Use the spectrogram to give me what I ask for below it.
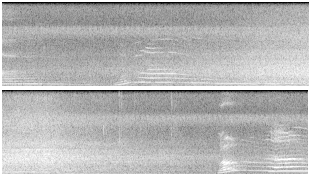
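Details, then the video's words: Slow meows from a ginger cat and a black cat: a low wavering cry fades out, then a long meow rises sharply and slowly drops over several seconds, and a final rising meow falls away near the end. Low rumble underneath. "Ginger cat and black cat meow slowly"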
